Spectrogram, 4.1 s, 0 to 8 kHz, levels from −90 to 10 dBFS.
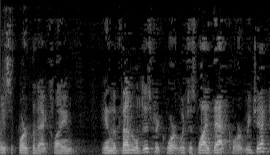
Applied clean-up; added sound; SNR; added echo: neural separator model SepFormer DNS4.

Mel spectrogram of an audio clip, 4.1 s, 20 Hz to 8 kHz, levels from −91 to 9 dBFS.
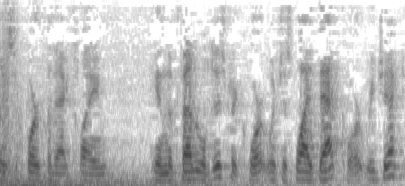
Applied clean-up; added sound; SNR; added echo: none; Explosion; 10 dB; none.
